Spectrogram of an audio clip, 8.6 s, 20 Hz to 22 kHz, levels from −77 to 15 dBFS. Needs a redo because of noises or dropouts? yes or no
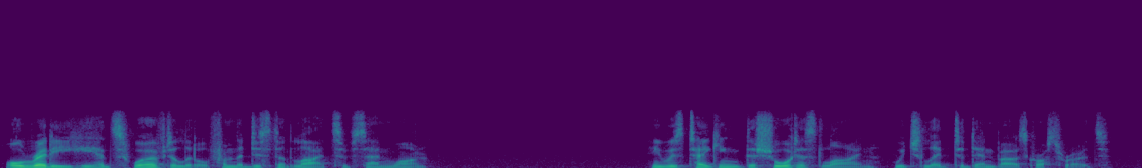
no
